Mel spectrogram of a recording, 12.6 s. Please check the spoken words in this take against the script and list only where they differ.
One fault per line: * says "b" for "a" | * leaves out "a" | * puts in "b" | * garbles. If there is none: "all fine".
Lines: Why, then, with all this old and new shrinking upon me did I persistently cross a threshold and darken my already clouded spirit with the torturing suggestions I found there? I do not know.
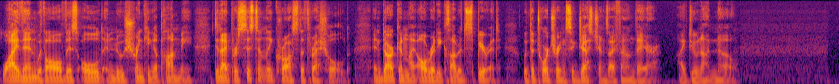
* says "the" for "a"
